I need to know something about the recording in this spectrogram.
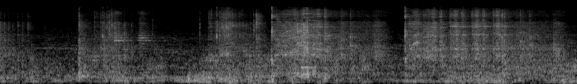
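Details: NS160 FI motorcycle that would not start (no spark; ignition coil replaced without effect, pulser/stator suspected): cranks a couple of times, catches and settles into a quick, busy single-cylinder idle; bike now starts and runs.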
